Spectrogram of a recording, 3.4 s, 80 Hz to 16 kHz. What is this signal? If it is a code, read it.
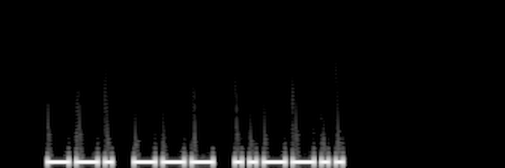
Morse code, heard as a keyed tone, about 25 wpm, 700 Hz. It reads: GO?
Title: 2x Word-Spacing - Sentences from Top 300 Words - 25wpm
